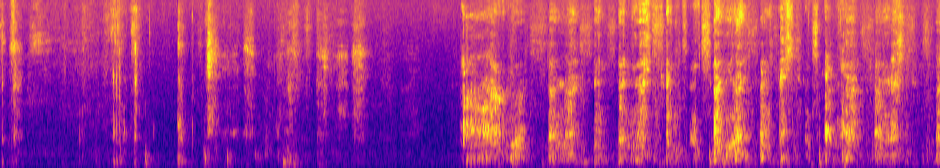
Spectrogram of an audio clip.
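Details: Shih Tzu dog Lacey acting silly with her pink puppy blanket during zoomies, indoors; soft breathy huffs for the first few seconds, then suddenly louder, rapid, uneven panting bursts, roughly two per second, until the end.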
